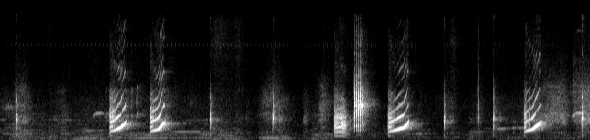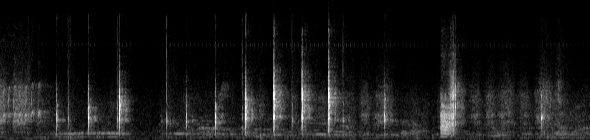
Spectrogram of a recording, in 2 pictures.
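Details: Black drongo singing, a song known for imitating a cat; a varied run of sharp chips, rising and falling slurred notes and brief buzzy bits, delivered in quick irregular bursts with short pauses.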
